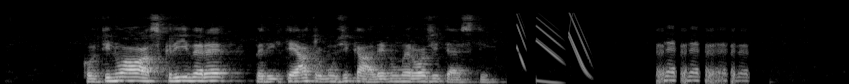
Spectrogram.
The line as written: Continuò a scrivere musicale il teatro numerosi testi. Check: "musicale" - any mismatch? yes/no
yes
